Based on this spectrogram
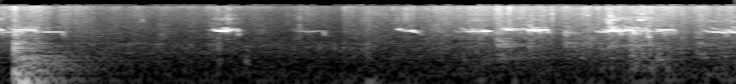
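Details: Helmeted guinea fowl in a coop, agitated while their bedding chips are stirred: a thump, then scattered short, sharp high calls repeated every half second or so, with rustling in between.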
